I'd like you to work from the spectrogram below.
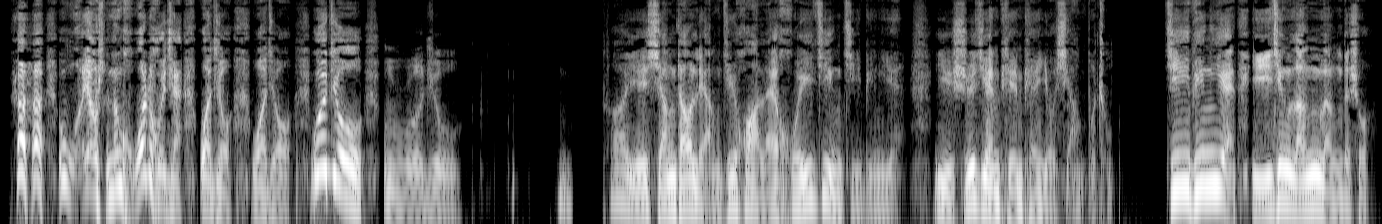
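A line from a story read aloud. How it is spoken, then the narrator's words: Hearty laughter. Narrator (Chinese): 胡铁花大笑说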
